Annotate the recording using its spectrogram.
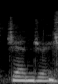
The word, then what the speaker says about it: Gendry: I'm going to pronounce his name wrong. Gendry? Or is it... – I thought it was Gendry. – Gendry, okay. – Gendry.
